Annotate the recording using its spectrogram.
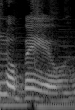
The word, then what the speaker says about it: los veo: So the way that this is pronounced, because if you were reading it, it's like los veo. So literally, I will see you all, right? You're talking to a group like los. – Sí. – But in Puerto Rico, sometimes the last S isn't pronounced really strong, is it? – Exacto.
